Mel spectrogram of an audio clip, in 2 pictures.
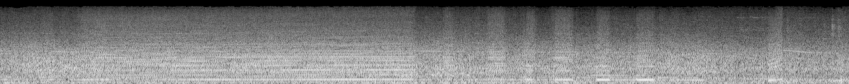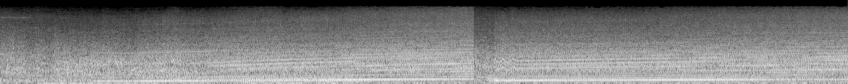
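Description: A racing car engine whines loudly at high revs, dropping in pitch on braking and rising again as it speeds up.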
